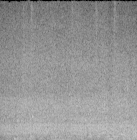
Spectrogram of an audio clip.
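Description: Steady rush of wind buffeting the microphone, with the wash of water on a lake.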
